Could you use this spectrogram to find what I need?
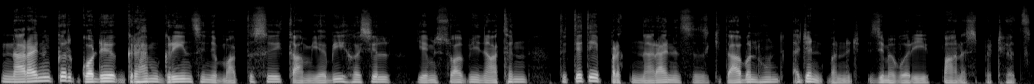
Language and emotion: Kashmiri, neutral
